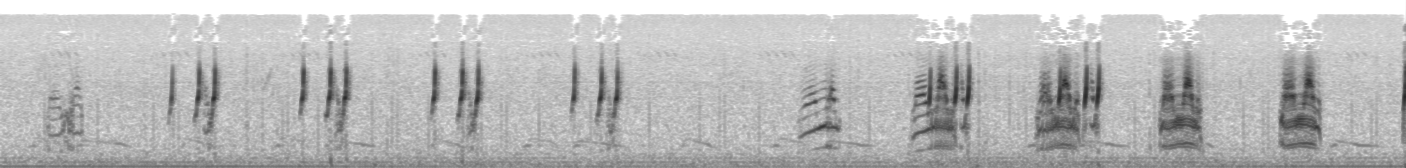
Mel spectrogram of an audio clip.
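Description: Quail calling at night: sharp, high ticking notes in quick pairs and triplets, then louder, harsh, rasping squawks.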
